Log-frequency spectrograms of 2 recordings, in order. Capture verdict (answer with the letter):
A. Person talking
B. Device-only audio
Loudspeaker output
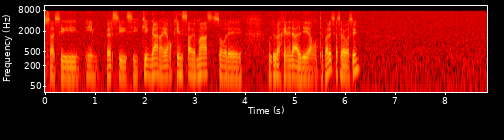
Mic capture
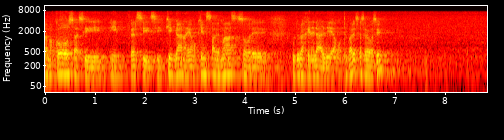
B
